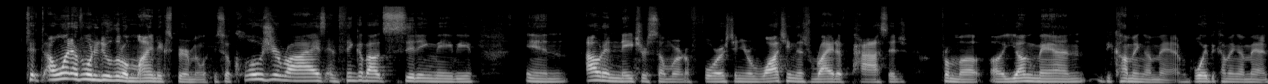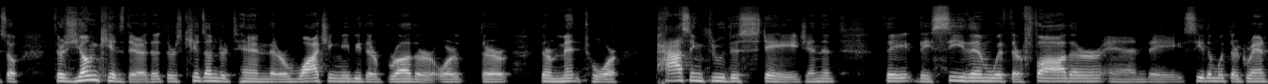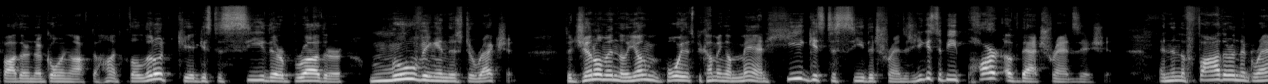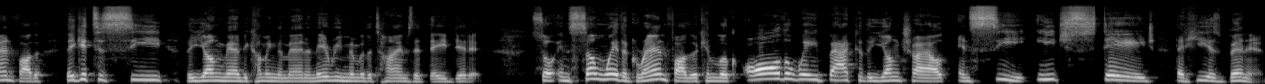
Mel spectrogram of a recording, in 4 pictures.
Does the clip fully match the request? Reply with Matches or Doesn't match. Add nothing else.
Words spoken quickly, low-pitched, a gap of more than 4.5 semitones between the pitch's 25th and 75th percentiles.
Doesn't match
